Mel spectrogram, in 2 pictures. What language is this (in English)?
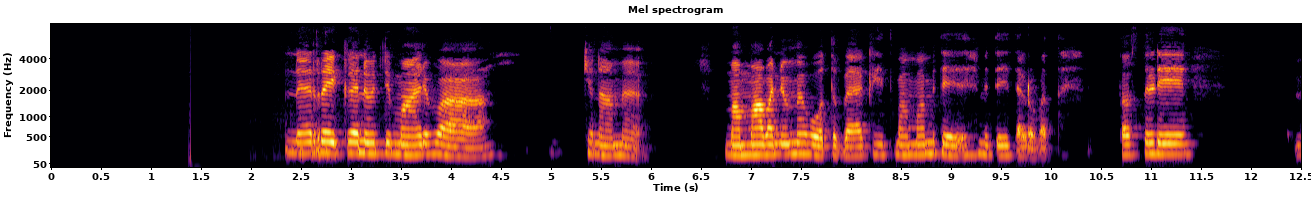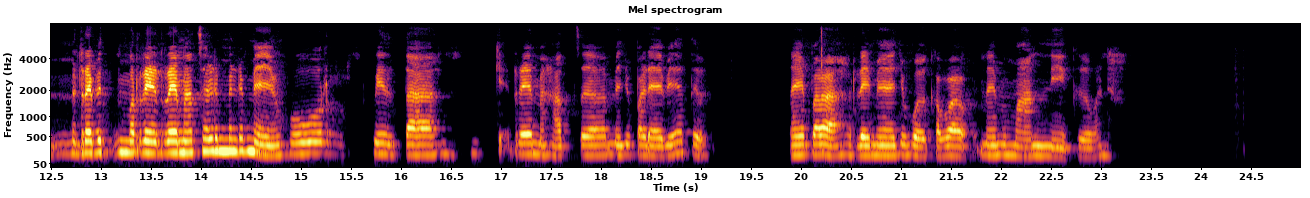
Huichol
